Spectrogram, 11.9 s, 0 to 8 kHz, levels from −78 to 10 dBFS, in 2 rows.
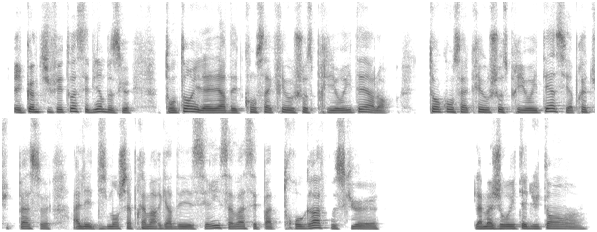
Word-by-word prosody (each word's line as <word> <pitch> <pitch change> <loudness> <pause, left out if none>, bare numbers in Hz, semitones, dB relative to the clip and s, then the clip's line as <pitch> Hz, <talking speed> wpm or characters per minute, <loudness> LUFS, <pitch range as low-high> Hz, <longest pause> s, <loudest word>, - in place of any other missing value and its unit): et 150 -2 +2
comme 170 +1 +4
tu 165 0 -2
fais, 165 +1 0
toi, 205 +4 +1
c'est 180 -4 -2
bien 175 +4 +1
parce 150 -5 0
que 135 - +1 0.4
ton 145 0 +1
temps, 195 +4 +3
il 160 -6 +4
a 135 - +6
l'air 140 0 +5
d'être 130 -1 -1
consacré 155 0 0
aux 145 - +2
choses 145 0 0
prioritaires. 145 +4 -1
Alors, 125 -5 -3 0.3
temps 180 -1 +2
consacré 165 -2 0
aux 155 - +3
choses 160 +1 0
prioritaires, 145 +6 +1
si 200 - -1
après, 160 - -1
tu 160 0 -10
te - - -31
passes, 135 -1 0
heu, 120 - -3 0.2
allez, 125 +1 +1
dimanche 130 +2 -1
aprem, 135 -2 0
à - - +2
regarder 120 0 -1
des 120 -1 +1
séries, 135 +9 -1
ça 135 -6 -1
va, 140 +2 +1
c'est 140 - -3
pas 115 -3 -2
trop 135 +4 -3
grave 175 +5 +2
parce 120 -3 +2
que, 115 -3 -1 0.9
la 120 - +2
majorité 130 +1 +3
du 130 0 -2
temps, 135 -5 -1
heu - - -11
140 Hz, 260 wpm, -23 LUFS, 130-160 Hz, 0.9 s, a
